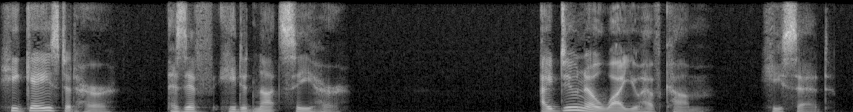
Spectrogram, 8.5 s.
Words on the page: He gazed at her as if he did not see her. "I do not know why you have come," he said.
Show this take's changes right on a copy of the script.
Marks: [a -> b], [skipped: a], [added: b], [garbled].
He gazed at her as if he did not see her. "I do [skipped: not] know why you have come," he said.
